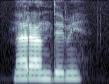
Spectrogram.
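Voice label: "narande·mi", Sardinian, female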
